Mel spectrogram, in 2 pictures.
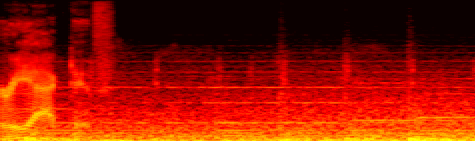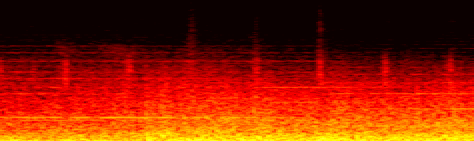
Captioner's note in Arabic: صوت انفجار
